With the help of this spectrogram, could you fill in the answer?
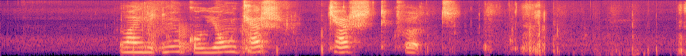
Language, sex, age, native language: Icelandic, male, 8, Icelandic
